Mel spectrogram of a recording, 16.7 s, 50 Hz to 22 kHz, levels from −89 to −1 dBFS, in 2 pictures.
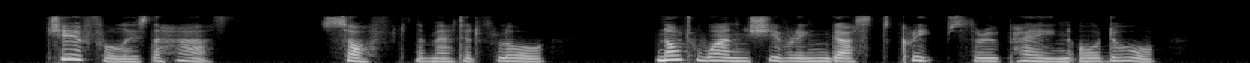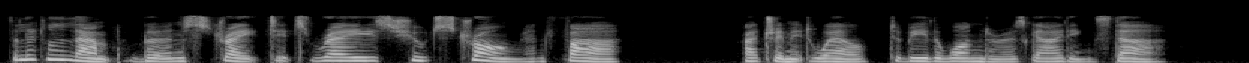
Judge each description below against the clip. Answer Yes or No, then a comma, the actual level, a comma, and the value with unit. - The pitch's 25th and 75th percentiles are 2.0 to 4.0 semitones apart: Yes, average, 3.4 semitones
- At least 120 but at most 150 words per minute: Yes, slow, 135 wpm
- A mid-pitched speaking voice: Yes, medium, 180 Hz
